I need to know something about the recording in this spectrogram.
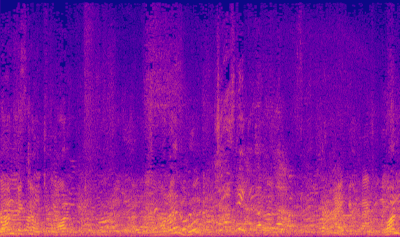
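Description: Crowd chatter: many people talking and calling out over one another at once, with no break.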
